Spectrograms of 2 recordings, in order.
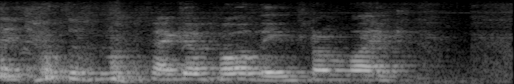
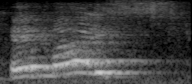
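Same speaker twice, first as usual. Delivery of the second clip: yelling in mouse; 8 semitones higher than usual. Acted. Cat calling the mice over with cheese, in a high mouse yell. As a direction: shout up high like a mouse luring its friends. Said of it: "I just wanna yell in mouse".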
